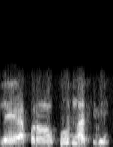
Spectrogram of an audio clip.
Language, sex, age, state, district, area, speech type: Odia, male, 45-60, Odisha, Koraput, rural, conversation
